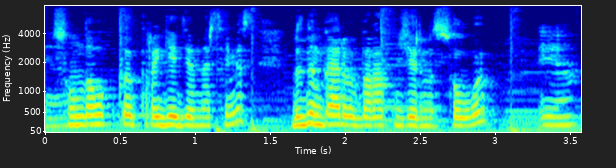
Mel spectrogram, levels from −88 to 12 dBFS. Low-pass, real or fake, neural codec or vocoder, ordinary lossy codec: none; real; none; none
